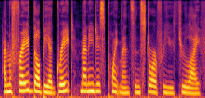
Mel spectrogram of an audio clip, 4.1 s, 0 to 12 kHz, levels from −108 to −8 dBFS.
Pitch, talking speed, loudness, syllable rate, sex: 220 Hz, 205 wpm, -17 LUFS, 5.4 syllables/s, female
